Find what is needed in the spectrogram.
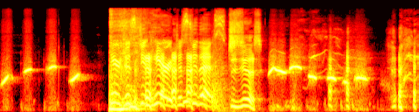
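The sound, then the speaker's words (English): A person whistles a few short, breathy notes, breaks into a burst of noisy vocalizing or laughter, then tries again with a string of wavering, uneven whistled tones. “I can't whistle anymore.”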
